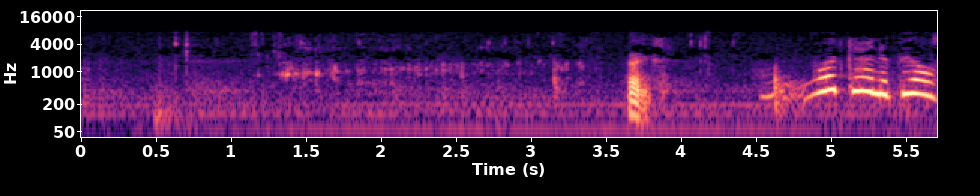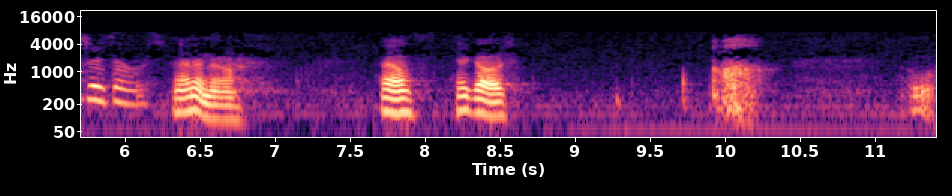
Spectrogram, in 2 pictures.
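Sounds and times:
water pouring into a glass: 0.6 - 4.2
speech: 3.6 - 3.9, 4.9 - 6.9, 7.7 - 8.7.

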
